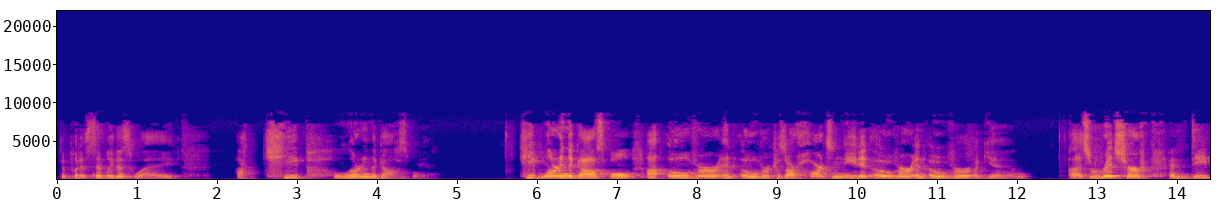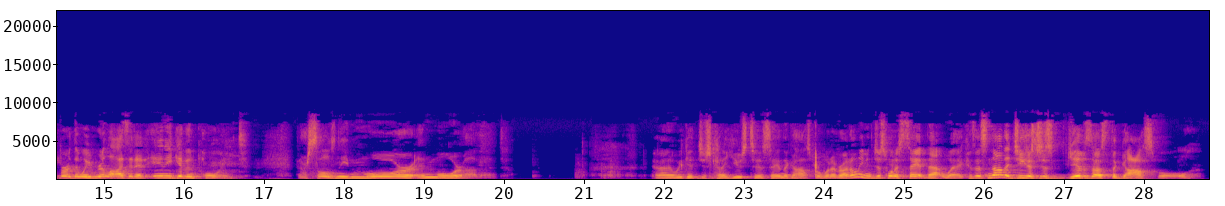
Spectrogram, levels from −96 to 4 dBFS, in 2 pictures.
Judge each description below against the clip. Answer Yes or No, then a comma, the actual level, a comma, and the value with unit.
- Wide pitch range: Yes, wide, 6.0 semitones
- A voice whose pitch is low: No, high, 190 Hz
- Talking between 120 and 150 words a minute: No, average, 175 wpm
